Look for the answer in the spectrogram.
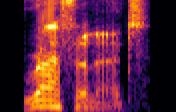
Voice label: "raffinate", British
